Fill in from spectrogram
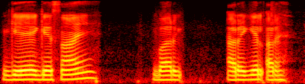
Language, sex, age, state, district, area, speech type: Santali, male, 18-30, Jharkhand, Pakur, rural, spontaneous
